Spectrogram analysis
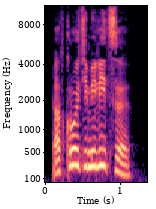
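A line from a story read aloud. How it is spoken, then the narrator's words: Barked. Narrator (Russian): рявкнул Васильев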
